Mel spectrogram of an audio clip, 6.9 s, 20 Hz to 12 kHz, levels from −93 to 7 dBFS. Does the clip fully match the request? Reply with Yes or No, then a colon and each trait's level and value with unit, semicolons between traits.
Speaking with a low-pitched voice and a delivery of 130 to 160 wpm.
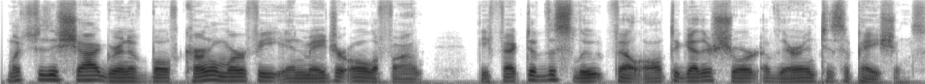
No: low, 100 Hz; average, 190 wpm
